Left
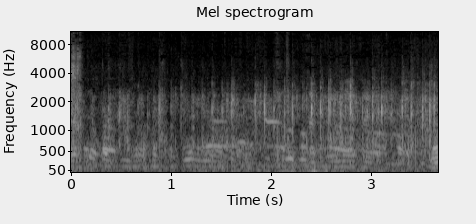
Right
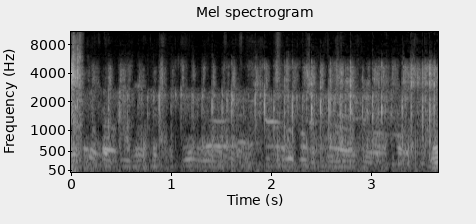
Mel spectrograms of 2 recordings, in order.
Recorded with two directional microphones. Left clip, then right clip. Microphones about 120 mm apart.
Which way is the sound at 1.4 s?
40° right (ahead or behind).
